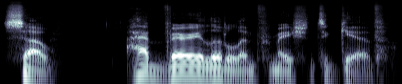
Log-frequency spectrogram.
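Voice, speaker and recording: An actor playing a corrupt, calculating intelligence director in a radio drama, speaking in measured, deliberate phrases. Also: male voice, low voice, animated, a little mellow, no echo, clean studio sound. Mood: calculating, grave. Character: corrupt CIA director, calculating, secretly villainous man. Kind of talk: radio drama dialogue on a phone call.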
